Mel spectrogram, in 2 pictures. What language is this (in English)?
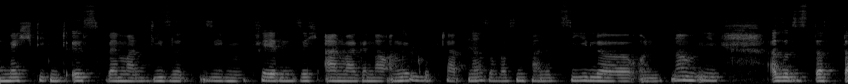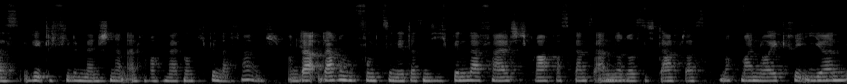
German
